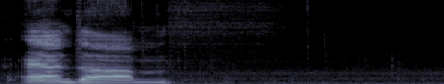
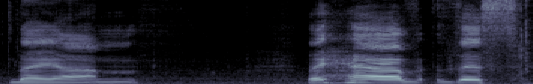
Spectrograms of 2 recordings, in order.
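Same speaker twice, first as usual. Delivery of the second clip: ordinary talk, nothing marked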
